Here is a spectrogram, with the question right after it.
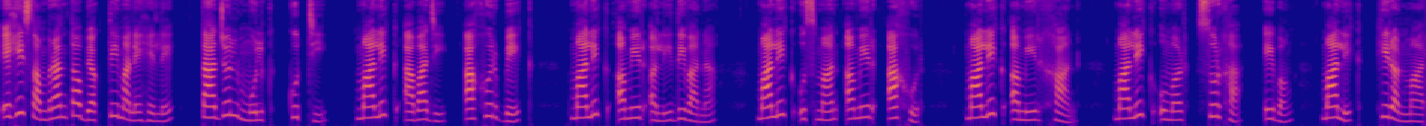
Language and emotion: Odia, neutral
